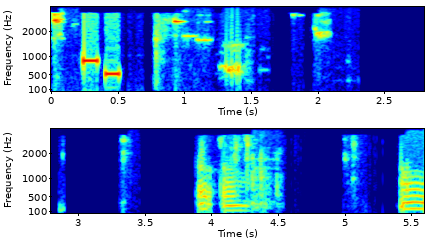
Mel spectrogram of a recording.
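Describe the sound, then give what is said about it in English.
A phone line drops as the caller hangs up and the call is cut off, with a quick burst of short electronic beeps at different pitches, then near silence with faint clicks, followed by brief bits of someone talking. “He hung up. His phone got cut off.”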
